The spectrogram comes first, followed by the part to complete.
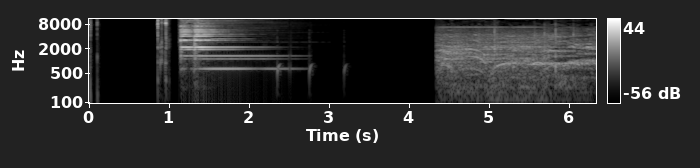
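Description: Subscribe-animation sound effects: a few quick mouse clicks, then a bright bell ding that rings out for about a second and a half. After a short silence, the crowd chatter and shouting of a busy sports hall comes in about four seconds in.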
